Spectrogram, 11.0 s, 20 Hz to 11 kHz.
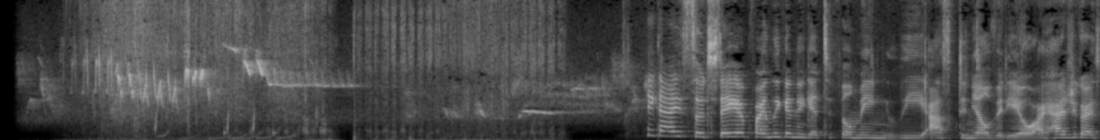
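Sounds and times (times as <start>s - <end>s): bird-like chirps: 0.2s - 6.5s
whistled pitch glides: 0.9s - 5.8s.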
